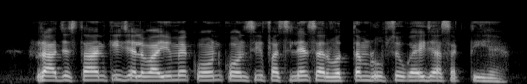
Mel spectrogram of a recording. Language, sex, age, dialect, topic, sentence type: Hindi, female, 18-24, Marwari Dhudhari, agriculture, question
